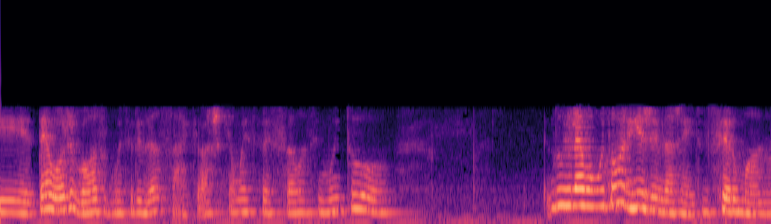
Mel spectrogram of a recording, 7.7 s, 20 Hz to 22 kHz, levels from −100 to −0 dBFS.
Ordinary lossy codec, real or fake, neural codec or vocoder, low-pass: AAC, 16 kbps; real; none; 3.6 kHz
